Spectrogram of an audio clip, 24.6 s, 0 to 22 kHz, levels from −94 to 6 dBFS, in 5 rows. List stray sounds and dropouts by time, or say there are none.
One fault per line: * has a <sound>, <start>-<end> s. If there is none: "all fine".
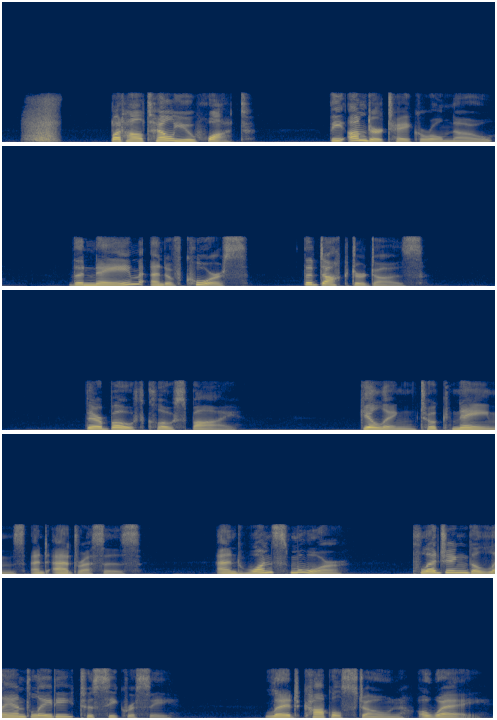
* has a sniff, 0.2-0.6 s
